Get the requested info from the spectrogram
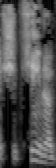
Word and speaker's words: Shekinah: The reason why I say Shekinah is that's the proper Hebrew way to pronounce that word. You can say Shekinah, but really it's pronounced when you talk to an Israeli. They say Shekinah.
